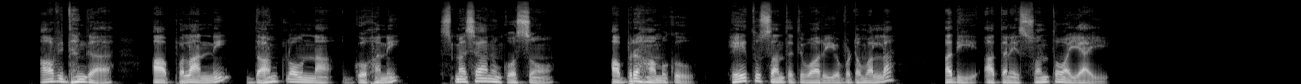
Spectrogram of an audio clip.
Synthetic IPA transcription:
aːʋid̪ʱɐŋɡa̰ː | aːpʰɔlaːnːid̪aːɳʈlo̞ːunːɐ̰ɡɔːhɐni | smɐʃaːnɐmkɔːsɐm | ɐbɾɐɦaːmukṵ | heːt̪usɐnt̪ɐt̪iʋaːɾuiʋɐʈɐmʋɐlːɐ | ɐd̪iɐt̪ɐnisʋɐnt̪ɐmɐjːa̰ːjḭ

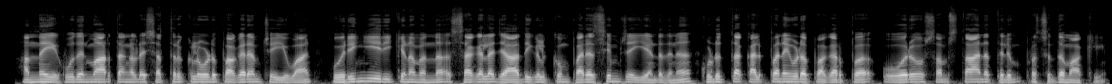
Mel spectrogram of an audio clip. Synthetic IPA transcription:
ɐnːɐjehuːd̪ɐnmaːrt̪ɐŋːɐɭɽe̞ɕɐt̪rukːɐɭo̞ːɽɨpɐɣɐɾɐmt͡ɕe̞jːuʋaːn | o̞ɾuŋːijiɾikʲːɐɳɐme̞nːɨsɐɣɐlɐd͡ʑaːd̪iɣɐɭkumpɐɾɐsjɐmt͡ɕe̞jːe̞ːɳɖɐðinɨkuɽut̪ːɐkɐlpːɐnɐjuɽe̞pɐɣɐrpɨo̞ːɾo̞ːsɐmst̪ʰaːnɐt̪ːilumprɐsid̪ʱːɐmaːkːḭ

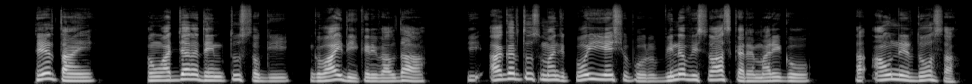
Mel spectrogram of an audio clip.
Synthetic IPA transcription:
pʰeːɾt̪ãːĩ | ɐũɐd͡ʒaɾɛd̪ɪnt̪ʊssːoːɡi | ɡɐʋaːid̪iːkɐɾibɐld̪a | kiɐɡəɾt̪̬ʊsmɐ̃nd͡ʒkoːijiːsup̬ʊɾbɪnaʋɪswaːskɐɾɛmɐɾiɡo | t̪aʔɐũnɪɾd̪oːsaː

